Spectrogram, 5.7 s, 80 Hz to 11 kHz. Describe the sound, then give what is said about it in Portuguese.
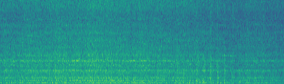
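A 4 km long train rumbles steadily past on a railway that runs near Awá-Guajá and Guajajara indigenous communities. It is loud, a dense continuous roar with faint rhythmic clatter of wheels, filling the whole stretch without pause. “Cada vez que o trem passa, com seus 4 km de extensão, encobre qualquer som por 4 minutos.”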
